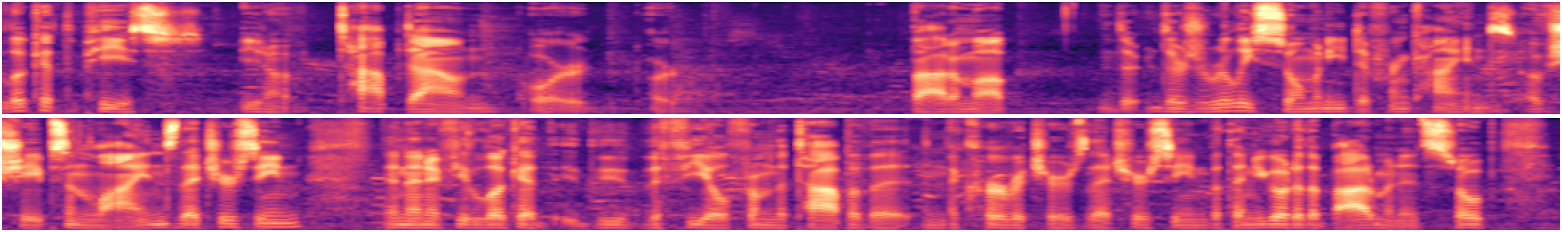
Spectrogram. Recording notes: we decided to record a quick episode while we were setting up an art show at city hall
